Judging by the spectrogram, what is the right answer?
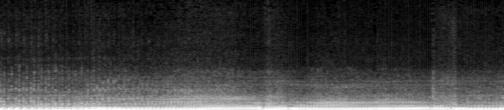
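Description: Harley-Davidson Sportster Seventy-Two's V-twin engine accelerating through the gears, picked up by a helmet-mounted microphone. The revs climb, drop sharply at an upshift about three seconds in, drop again at a second upshift near the end, then hold steady.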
